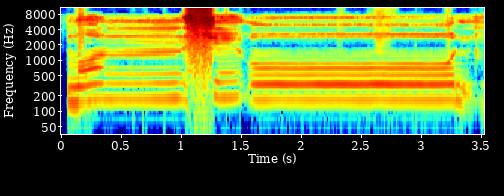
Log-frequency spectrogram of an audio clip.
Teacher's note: نون ساکن کے بعد شین ہے حروف اخفا سے غنہ کریں گے، منشئون، وقف کرنا ہے، حمزہ نون ساکن ہو جائے گا، منشئون.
